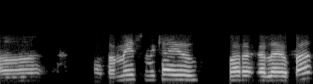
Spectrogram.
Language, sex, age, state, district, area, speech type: Sindhi, male, 30-45, Gujarat, Kutch, urban, conversation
